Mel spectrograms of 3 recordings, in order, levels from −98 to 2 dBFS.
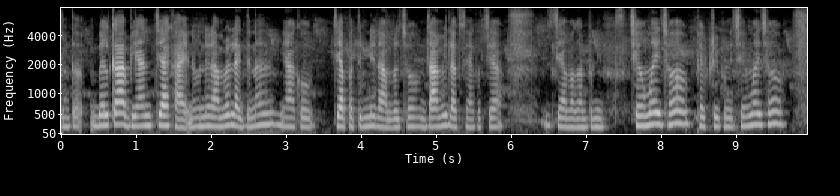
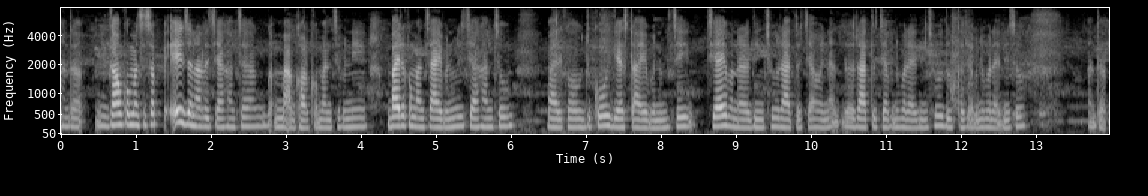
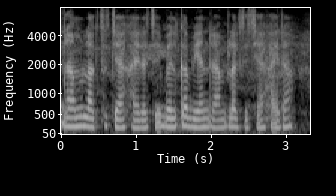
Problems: background sounds at intervals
